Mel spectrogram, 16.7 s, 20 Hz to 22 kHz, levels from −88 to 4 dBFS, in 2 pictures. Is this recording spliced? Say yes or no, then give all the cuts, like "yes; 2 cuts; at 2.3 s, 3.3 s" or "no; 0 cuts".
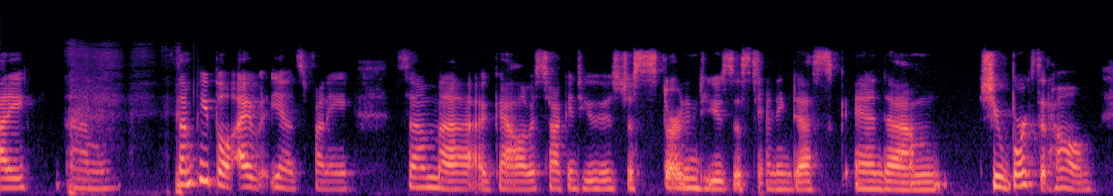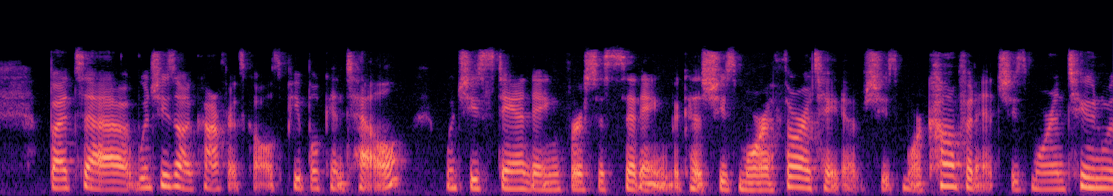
no; 0 cuts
